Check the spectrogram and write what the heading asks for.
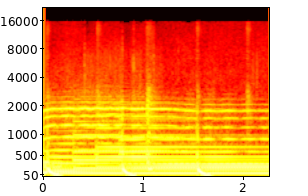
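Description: Electronic music: a held synthesizer chord that shifts to a new chord right at the start, over three deep, pitch-dropping beat thumps about 0.8 s apart.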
